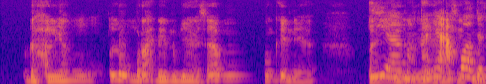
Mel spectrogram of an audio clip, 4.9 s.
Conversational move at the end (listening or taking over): taking over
